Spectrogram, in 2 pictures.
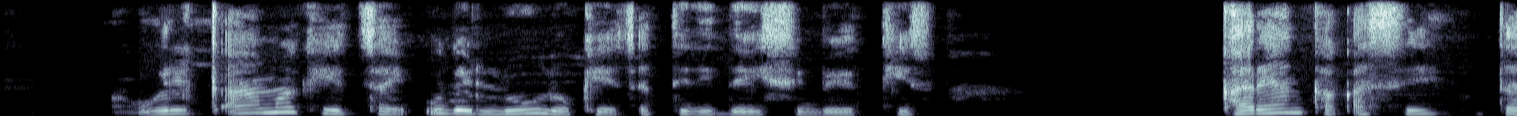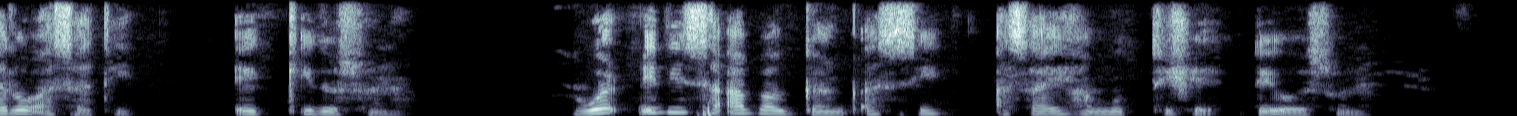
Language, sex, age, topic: Gamo, female, 25-35, government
